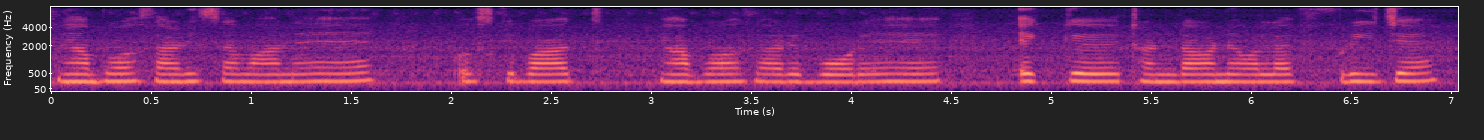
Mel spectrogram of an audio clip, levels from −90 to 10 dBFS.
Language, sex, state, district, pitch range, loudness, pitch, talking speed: Hindi, female, Bihar, Katihar, 225-235 Hz, -17 LUFS, 230 Hz, 155 wpm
